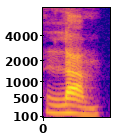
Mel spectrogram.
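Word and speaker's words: لام: Следующая буква – это буква Лам. Лам произносят, дотрагиваясь боковой частью кончика языка десны верхнего клика. Ла, Ли, Лу.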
